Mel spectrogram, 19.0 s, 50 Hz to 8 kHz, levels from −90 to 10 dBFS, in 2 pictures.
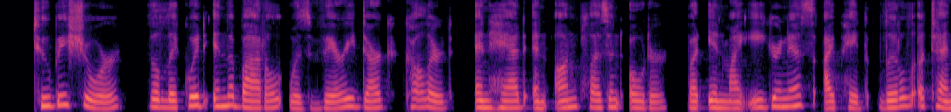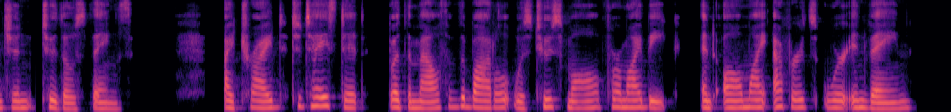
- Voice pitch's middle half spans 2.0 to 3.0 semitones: Yes, narrow, 2.4 semitones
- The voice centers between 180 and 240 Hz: Yes, medium, 185 Hz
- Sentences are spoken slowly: No, average, 165 wpm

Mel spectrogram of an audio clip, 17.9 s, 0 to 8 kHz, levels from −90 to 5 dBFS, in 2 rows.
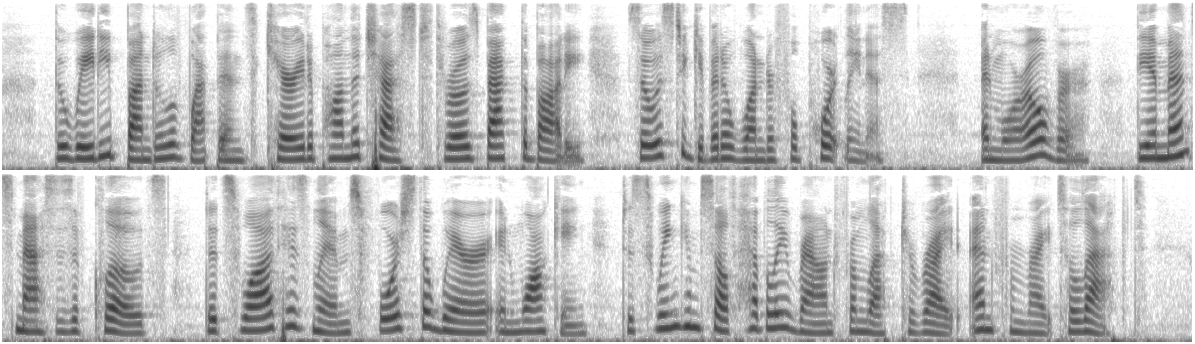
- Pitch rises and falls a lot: No, average, 3.3 semitones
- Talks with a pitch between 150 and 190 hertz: No, high, 200 Hz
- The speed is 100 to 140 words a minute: No, average, 170 wpm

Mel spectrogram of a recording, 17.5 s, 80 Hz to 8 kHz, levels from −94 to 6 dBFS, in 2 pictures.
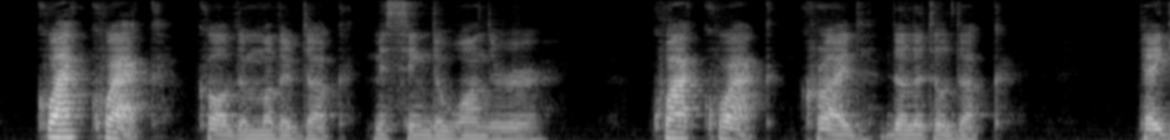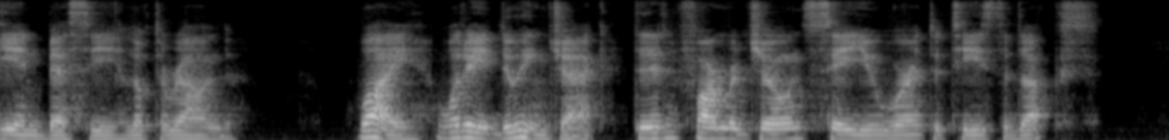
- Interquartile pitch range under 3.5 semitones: Yes, average, 3.1 semitones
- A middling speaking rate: No, slow, 125 wpm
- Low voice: Yes, low, 100 Hz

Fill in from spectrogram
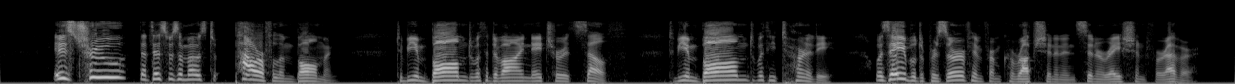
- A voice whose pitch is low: No, medium, 165 Hz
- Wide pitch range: Yes, wide, 7.0 semitones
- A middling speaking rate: Yes, average, 165 wpm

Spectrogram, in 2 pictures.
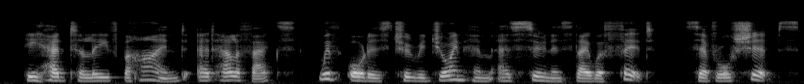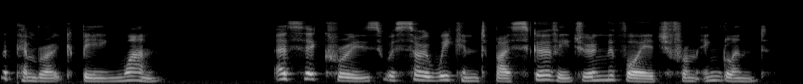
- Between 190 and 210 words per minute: No, average, 140 wpm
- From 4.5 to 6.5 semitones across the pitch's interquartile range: Yes, average, 4.8 semitones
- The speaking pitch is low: No, medium, 175 Hz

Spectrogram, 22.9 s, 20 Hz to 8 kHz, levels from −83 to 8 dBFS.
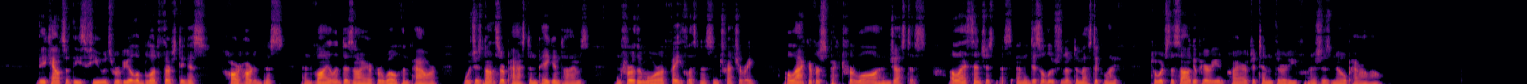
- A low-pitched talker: Yes, very low, 95 Hz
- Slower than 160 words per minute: Yes, average, 145 wpm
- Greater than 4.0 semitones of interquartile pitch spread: No, average, 2.8 semitones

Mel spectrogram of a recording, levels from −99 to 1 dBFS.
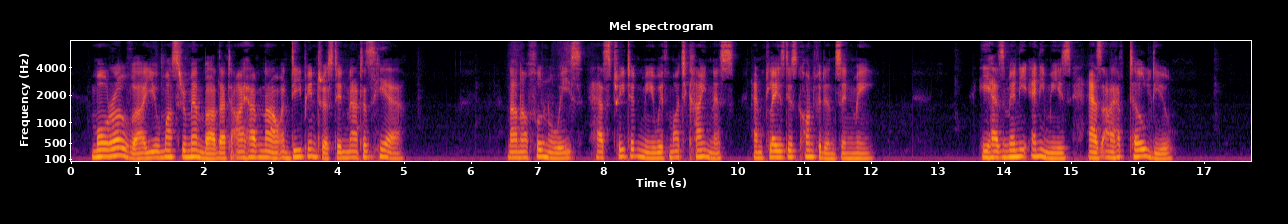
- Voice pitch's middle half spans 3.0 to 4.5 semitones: Yes, average, 3.4 semitones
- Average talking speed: No, slow, 125 wpm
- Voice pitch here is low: No, medium, 145 Hz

